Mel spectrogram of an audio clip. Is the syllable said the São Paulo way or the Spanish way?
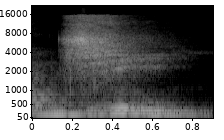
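São Paulo. It is said with a São Paulo pronunciation. The speaker calls it wrong. "como aqui em São Paulo"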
